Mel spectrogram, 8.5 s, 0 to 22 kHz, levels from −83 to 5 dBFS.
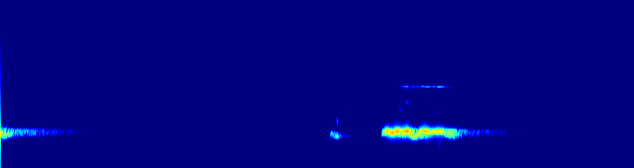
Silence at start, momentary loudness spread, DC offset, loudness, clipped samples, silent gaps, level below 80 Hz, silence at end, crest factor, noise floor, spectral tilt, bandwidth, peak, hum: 0 s; 19 LU; under 0.1%; -28 LUFS; under 0.1%; none; under -90 dBFS; 2.35 s; 20 dB; under -90 dBFS; -2 dB/octave; 2.8 kHz; -16 dBFS; none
